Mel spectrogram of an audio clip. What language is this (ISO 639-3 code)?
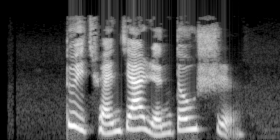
zho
